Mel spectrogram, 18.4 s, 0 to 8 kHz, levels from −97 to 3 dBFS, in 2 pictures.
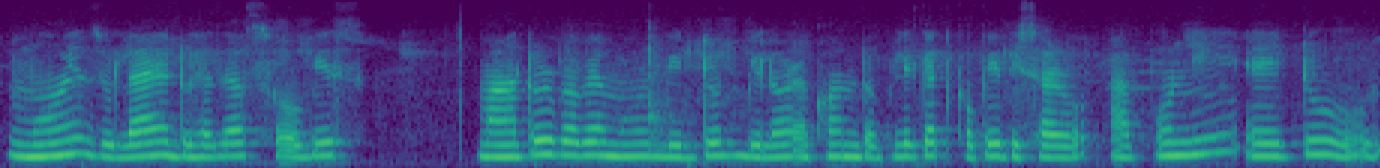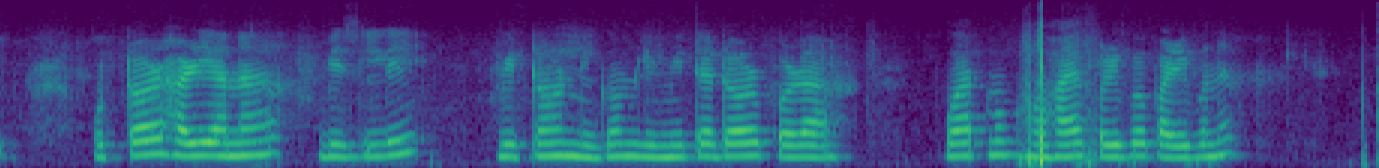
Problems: none marked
